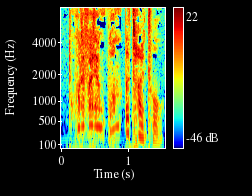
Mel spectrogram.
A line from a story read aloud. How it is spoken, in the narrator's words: Rodney whispered desperately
